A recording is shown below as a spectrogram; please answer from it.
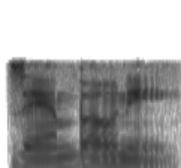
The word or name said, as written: Zamboni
